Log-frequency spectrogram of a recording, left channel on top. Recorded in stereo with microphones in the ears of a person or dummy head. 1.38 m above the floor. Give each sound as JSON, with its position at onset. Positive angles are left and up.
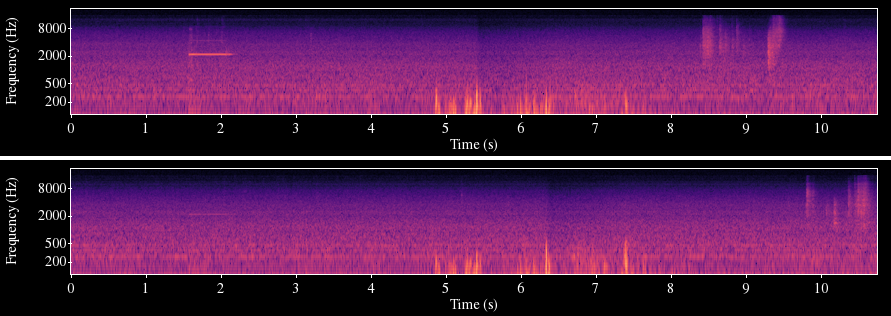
{"t": 1.6, "sound": "a microwave", "side_deg": 50}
